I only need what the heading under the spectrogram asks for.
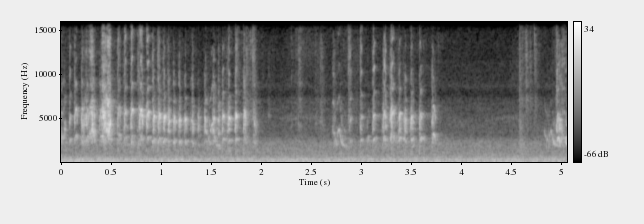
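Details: Lovebirds chirping: dense high-pitched twittering and chatter in quick bursts over steady low background hum.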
